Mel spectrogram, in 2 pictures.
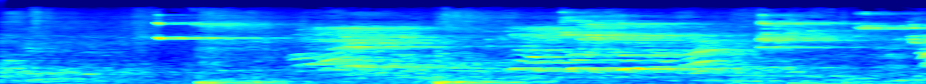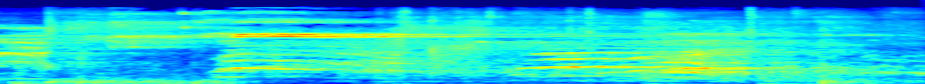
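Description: A volleyball thumps as players hit it.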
